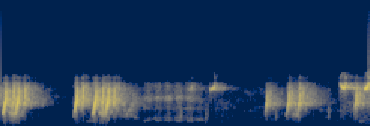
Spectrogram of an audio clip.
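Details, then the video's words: Common quail in a new recording, calling with quick triplets of sharp liquid notes, a soft low chatter between phrases and a thin high whistled note. "Batair Ki Awaz | Common Quail Calling| Naye Batair Ki Awaz|New Recording Common Quail| Batair sounds"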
